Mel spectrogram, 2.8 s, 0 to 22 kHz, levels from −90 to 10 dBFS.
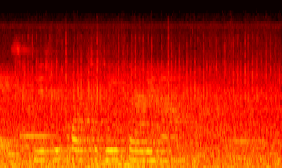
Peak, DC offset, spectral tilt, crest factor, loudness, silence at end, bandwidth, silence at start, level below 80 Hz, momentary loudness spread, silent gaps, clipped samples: -10 dBFS; under 0.1%; -6 dB/octave; 16 dB; -27 LUFS; 0 s; 15 kHz; 0 s; -36 dBFS; 7 LU; none; under 0.1%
